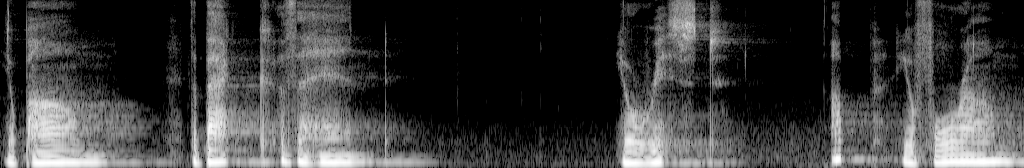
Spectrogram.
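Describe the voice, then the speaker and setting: Slow, low-pitched man leading meditation, heavy reverb. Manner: hushed, soothing, measured instruction with breathy phrase endings. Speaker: guided meditation narrator. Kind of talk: slow guided relaxation script. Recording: long reverb on the voice.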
